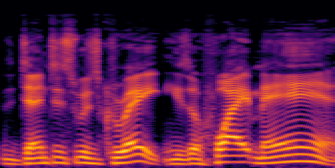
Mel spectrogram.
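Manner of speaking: ordinary talk, nothing marked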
